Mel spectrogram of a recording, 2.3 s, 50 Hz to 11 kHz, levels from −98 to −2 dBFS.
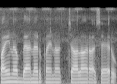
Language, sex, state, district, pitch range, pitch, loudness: Telugu, male, Telangana, Hyderabad, 130-140 Hz, 135 Hz, -19 LUFS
